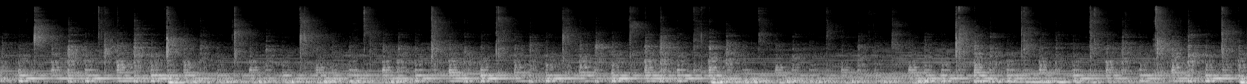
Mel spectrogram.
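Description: Mridangam playing solo: sharp, crisp strokes, about two to three a second, mixed with phrases of deep booming bass-head strokes, over a steady drone.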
